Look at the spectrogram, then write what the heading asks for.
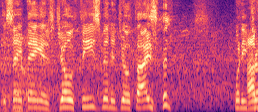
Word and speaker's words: Theismann: same thing as Joe Theismann and Joe Theismann? I'm saying it's not that. Exactly, yes. That's exactly. When you change your name to rhyme with Heisman your senior year at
